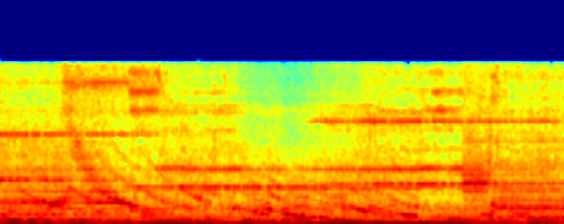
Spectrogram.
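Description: Dense layered mix of several experimental electronic tracks playing at once: a low drone and held steady tones, crossed by many repeated falling pitch sweeps.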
